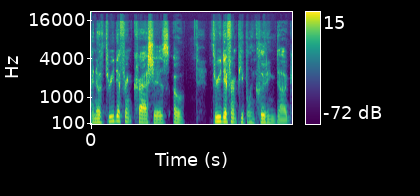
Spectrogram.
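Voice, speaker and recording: Quiet and dark, mellow in tone, a man speaks at medium pitch and a moderate pace with ordinary pitch variation, in a very clean, dry, close recording with no echo and a silent background. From New Mexico. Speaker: BMX YouTuber. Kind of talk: live stream chat. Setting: live stream. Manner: moderately quiet.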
